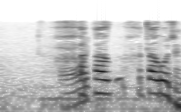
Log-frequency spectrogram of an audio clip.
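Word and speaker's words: 旅籠: はたごじゃないですか。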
